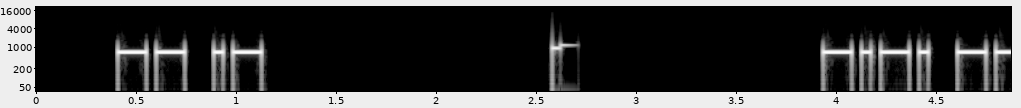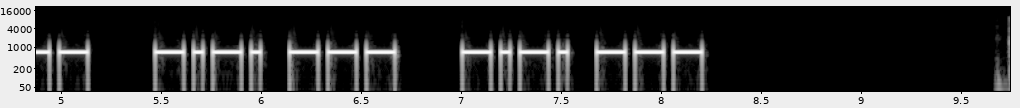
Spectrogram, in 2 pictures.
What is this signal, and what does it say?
Morse code, heard as a keyed tone, about 25 wpm, 700 Hz. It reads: MA CO CO CO
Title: US States Repeated 3x 25wpm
